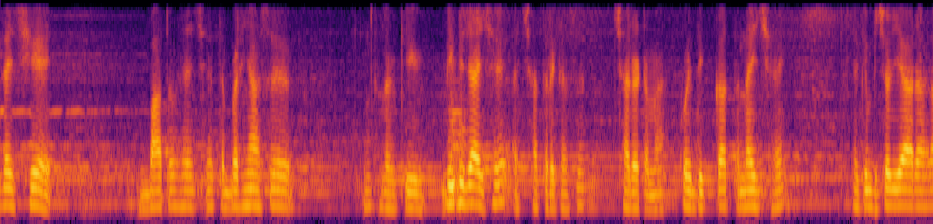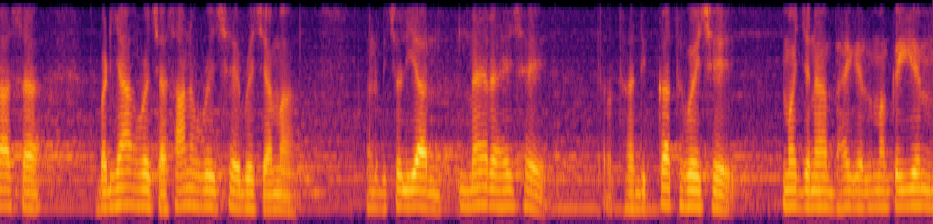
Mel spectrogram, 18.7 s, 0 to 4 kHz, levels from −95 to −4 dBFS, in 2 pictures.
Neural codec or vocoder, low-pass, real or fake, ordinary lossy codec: codec, 16 kHz in and 24 kHz out, 1 kbps, XY-Tokenizer; 3.6 kHz; fake; none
